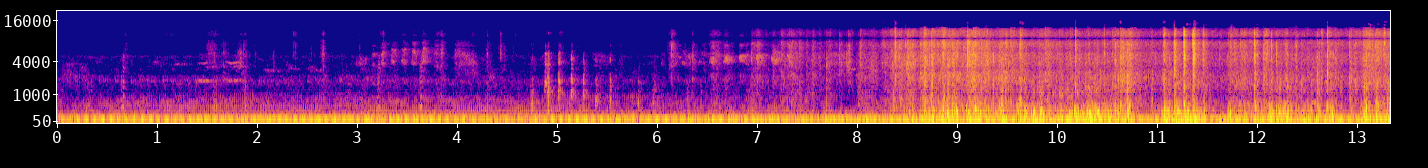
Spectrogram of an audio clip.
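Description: Junglefowl wings flapping in repeated noisy flurries, starting about eight seconds in.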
